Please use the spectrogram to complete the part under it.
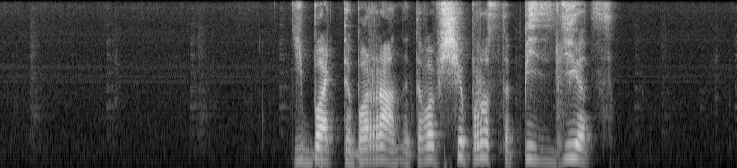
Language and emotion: Russian, angry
